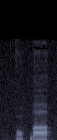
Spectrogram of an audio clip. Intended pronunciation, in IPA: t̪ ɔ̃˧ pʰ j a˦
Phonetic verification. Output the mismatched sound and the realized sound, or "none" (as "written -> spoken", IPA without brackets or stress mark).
j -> w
